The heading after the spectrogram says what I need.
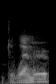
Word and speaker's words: Dwemer: I know it's pronounced Dwemer, but this is on purpose, Dwemer.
